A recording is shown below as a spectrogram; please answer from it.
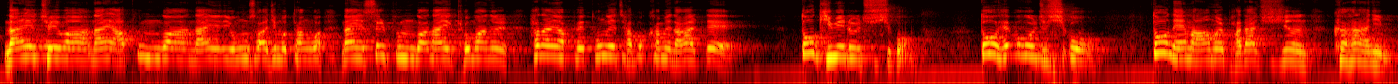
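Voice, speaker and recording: A man's voice: sits high, normal speed, a bit bright. A man preaching a sermon as pastor, acting out prayers and quotes, then asking the congregation questions and answering them himself.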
